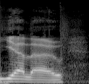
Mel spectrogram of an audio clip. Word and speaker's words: Hyello: Now, that's spelled spelled H-Y-E-L-L-O. So it's like a mixture between hello and yellow.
